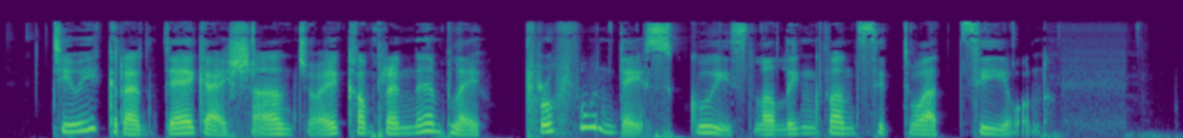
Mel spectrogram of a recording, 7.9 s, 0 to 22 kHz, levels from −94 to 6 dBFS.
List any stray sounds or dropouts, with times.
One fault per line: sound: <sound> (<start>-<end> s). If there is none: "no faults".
no faults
